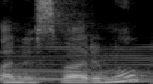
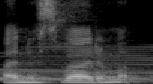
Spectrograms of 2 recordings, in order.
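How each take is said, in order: No difference in how they are said.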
